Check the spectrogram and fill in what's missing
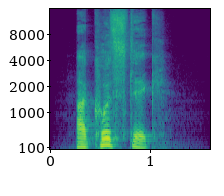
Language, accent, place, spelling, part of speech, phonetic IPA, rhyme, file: German, Germany, Berlin, Akustik, noun, [ˌaˈkʊstɪk], -ʊstɪk, De-Akustik.ogg
- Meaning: acoustic, acoustics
